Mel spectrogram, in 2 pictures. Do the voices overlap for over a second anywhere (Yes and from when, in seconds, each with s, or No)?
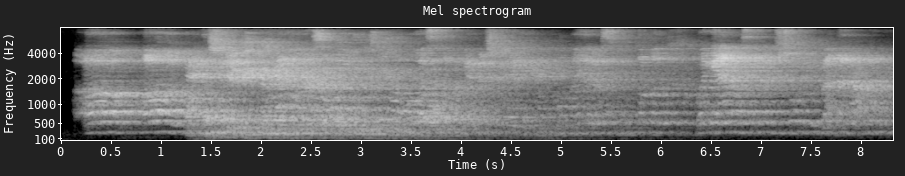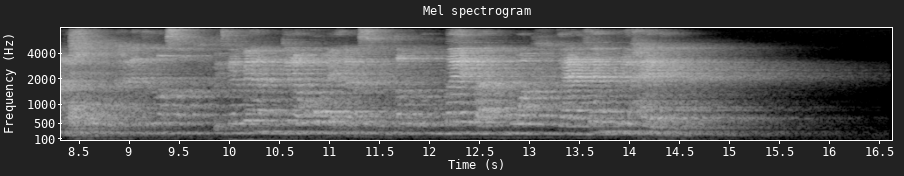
Yes, from 1.3 s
